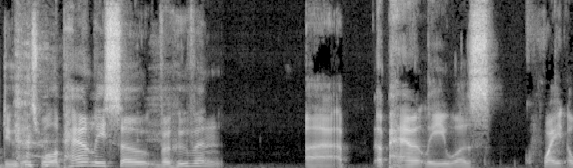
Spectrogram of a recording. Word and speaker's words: Verhoeven: have you pronounced this it's literally just verhoeven it's it's not as complicated as you might think well when he was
